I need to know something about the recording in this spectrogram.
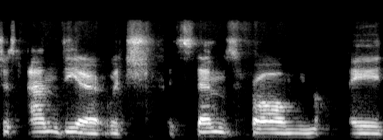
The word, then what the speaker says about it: Andeer: misheard my name so instead of Andrew he thought it was and so it's just a and then spelled like you would see in the forest okay and then Stephanie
